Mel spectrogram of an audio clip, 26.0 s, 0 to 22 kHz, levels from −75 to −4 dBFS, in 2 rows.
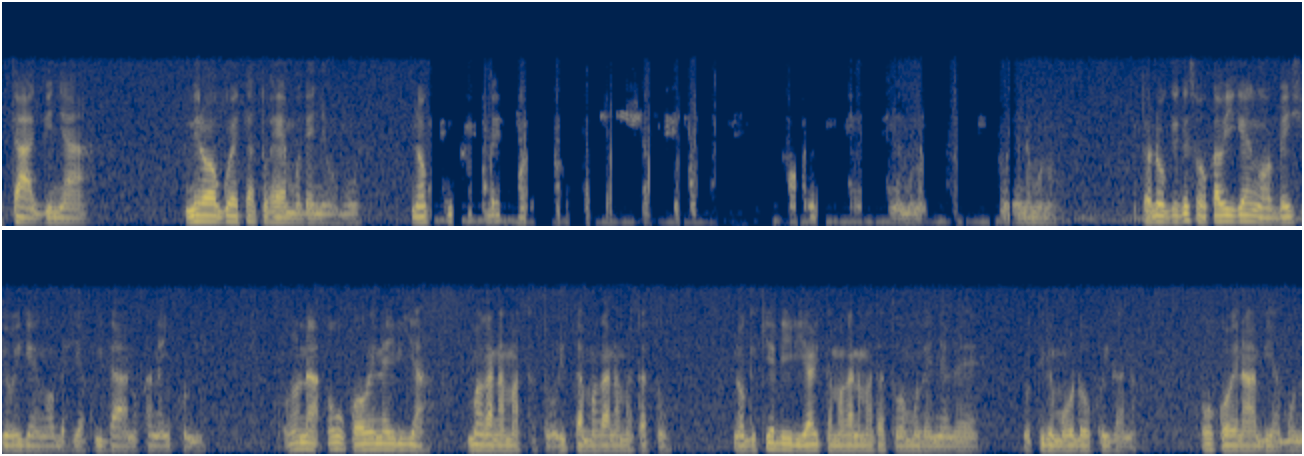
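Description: From 4.27 to 8.97 s and again from 9.2 to 10.14 s, the speech is suppressed in double talk, likely because the echo canceller could not separate the talker from the loudspeaker echo and turned both down. The level falls by up to about 40 dB, which shows as hollowed, broken stretches in the waveform envelope.

Inside the first stretch, the other side's voice leaks through at 4.82 s and from 6.43 to 6.67 s. These are faint scraps, likely residual echo, about 15 dB below the talker, visible as thin, separate harmonic traces on a spectrogram.

From 15.73 to 20.45 s, a call bitrate drop roughens and muffles the sound. It points to the Opus rate falling from around 32 to 17 kbps for nearly 3.7 s. The spectrogram shows coarser, smeared texture in the upper bands.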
